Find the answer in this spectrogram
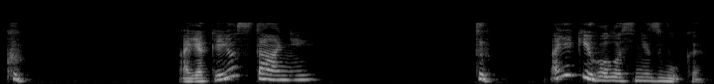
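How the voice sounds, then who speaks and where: A woman with a Ukrainian accent giving a slow early reading lesson to small children, drawing out each sound and syllable. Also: mid-range voice, huge pitch swings. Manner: slow, sing-song, drawn-out sounds for children. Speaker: preschool teacher. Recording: slightly dull lo-fi recording.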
